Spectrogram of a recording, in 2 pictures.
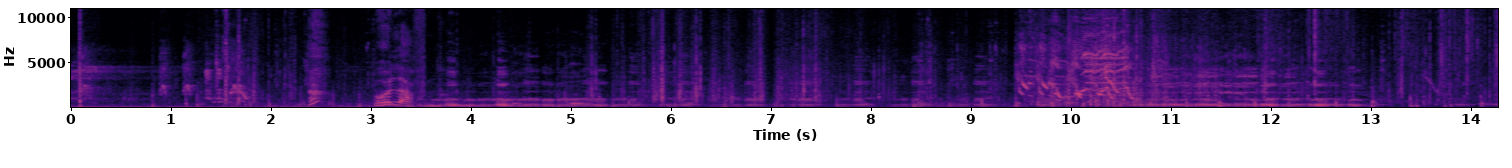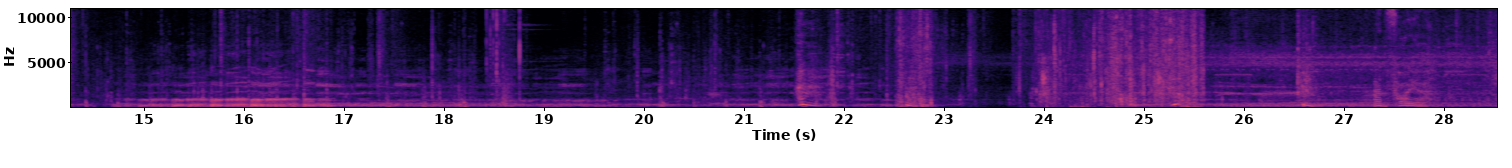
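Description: Footsteps run over soft ground and leaves.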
